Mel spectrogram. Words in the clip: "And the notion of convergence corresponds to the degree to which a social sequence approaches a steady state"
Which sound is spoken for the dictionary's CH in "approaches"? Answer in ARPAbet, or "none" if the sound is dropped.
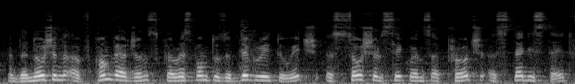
none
